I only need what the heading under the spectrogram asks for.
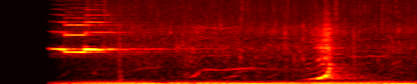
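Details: Humpback whale vocalizing: a long, high, steady whistled tone that drifts slightly downward, then a softer rising moan and a sharp upward sweep near the end, all over a constant deep underwater rumble.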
